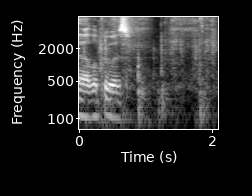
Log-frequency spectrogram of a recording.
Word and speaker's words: Lapua: on the brass of the Lapuas, or Lapua, as it's correctly pronounced, I guess.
